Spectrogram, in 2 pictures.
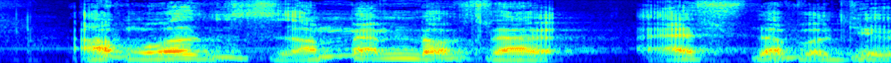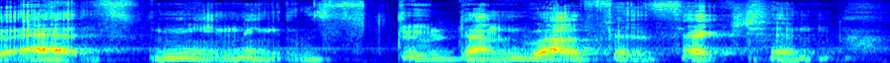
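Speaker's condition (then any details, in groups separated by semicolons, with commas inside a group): Paraplegia with essential tremor; chronic, with essential tremor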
